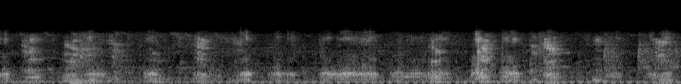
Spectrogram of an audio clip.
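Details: Grunting pigs and piglets at a farm in Tripura, India, steady rhythmic low grunts from several animals with occasional higher squealing notes mixed in.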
